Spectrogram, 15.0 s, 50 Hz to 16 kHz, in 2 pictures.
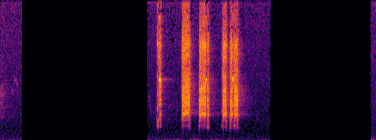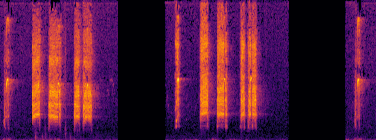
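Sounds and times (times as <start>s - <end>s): partridge calling: 3.2s - 4.9s, 7.6s - 9.5s, 11.0s - 12.8s.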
